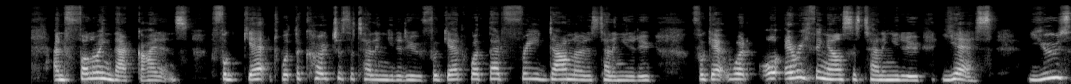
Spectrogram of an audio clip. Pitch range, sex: 210-255 Hz, female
